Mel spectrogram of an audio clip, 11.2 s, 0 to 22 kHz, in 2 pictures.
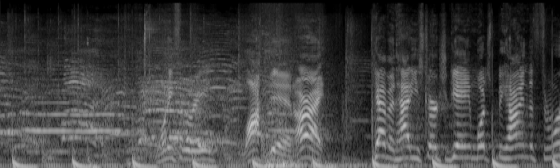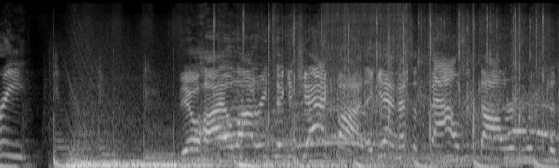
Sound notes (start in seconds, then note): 0.0 audience shouting numbers; 6.2 boom; 6.2 phaser sound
